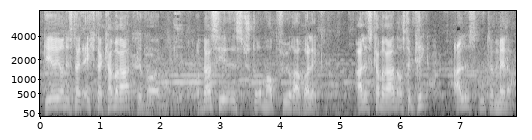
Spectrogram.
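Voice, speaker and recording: A man's voice: fairly high pitch, moderate pace, music in the background, close to an everyday voice. A man playing a chummy, cynical war-veteran policeman in a radio drama, jovial and needling in manner. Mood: hearty, comradely. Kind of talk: naturalistic radio drama acting.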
